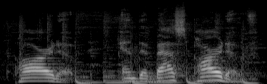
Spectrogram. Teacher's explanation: the T for part is joined with the of word, the preposition, as a flap T,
